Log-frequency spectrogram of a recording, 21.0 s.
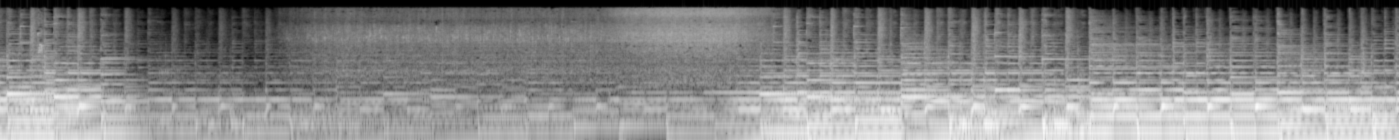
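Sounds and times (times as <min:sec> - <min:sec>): background music: 0:00.0 - 0:20.9
chicken sizzling in a pan: 0:04.2 - 0:11.9.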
